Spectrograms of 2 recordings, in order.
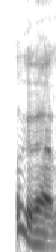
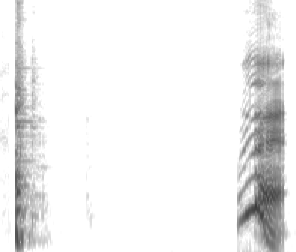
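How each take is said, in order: First: Said in the usual way. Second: Squeaky, slow "Look at that!"; silly high drawn-out exclaim. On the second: Pretend. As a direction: stretch it out in a cartoon squeak.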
